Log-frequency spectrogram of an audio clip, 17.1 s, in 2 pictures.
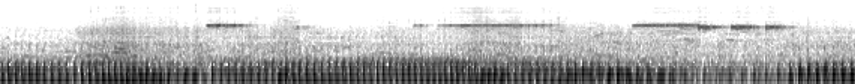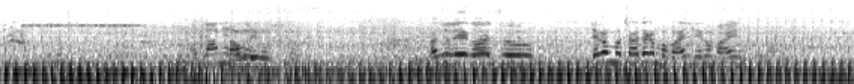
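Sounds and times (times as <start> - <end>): motorcycle engine running: 0.0 - 17.0
thin high whistling tone: 6.3 - 7.8.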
